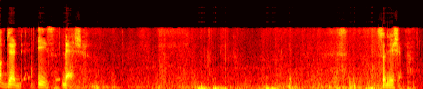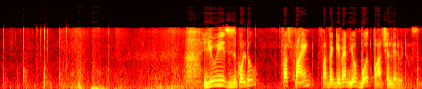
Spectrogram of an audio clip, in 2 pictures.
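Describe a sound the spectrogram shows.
A man explains calmly, heard close through a microphone.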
